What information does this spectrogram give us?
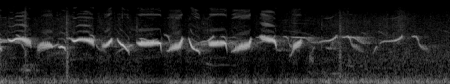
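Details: Chinese hwamei delivering loud, clear looping whistles, several notes a second, each bending sharply up then down, the phrase softening and slowing in its final second.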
